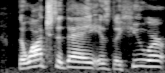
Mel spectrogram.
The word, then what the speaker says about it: Heuer: watch today is the heuer or Hoyer I know I've been called a Heuer for years people tell me it's Hoyer I'm gonna mispronounce it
